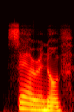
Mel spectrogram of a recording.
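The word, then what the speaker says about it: Saranoff: him round this way he pronounces the name with the stress on the second syllable sanov Nicola yes sir he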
